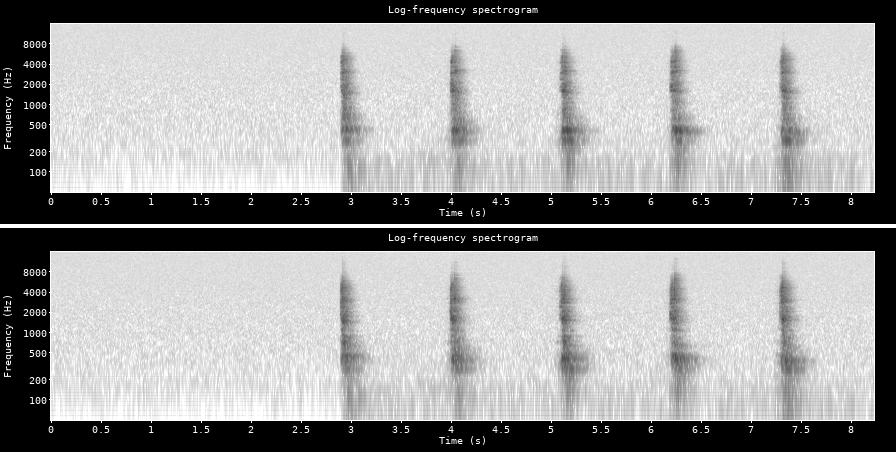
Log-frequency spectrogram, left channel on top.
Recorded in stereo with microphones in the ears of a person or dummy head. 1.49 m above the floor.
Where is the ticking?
45° right (ahead or behind), 1.8 m.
